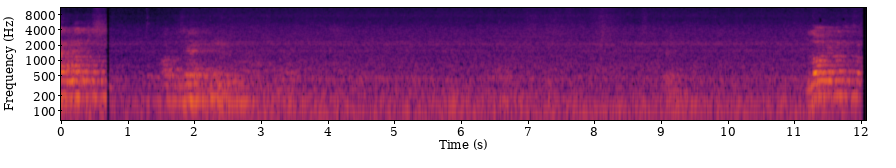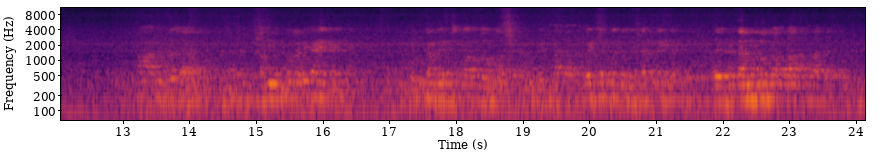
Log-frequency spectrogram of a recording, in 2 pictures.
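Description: A man speaks loudly to a group in an echoing room.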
